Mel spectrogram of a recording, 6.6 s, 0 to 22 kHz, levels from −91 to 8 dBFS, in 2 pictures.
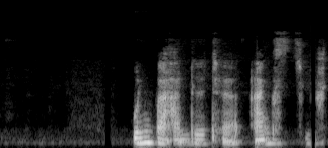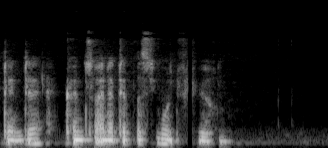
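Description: Speech with three gaps at joins of encoded pieces: 1.05 to 1.11 s, 3.11 to 3.16 s, 5.16 to 5.20 s. Silences of 61 and 48 ms recur every 2 s, with encoder delay and padding left untrimmed.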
